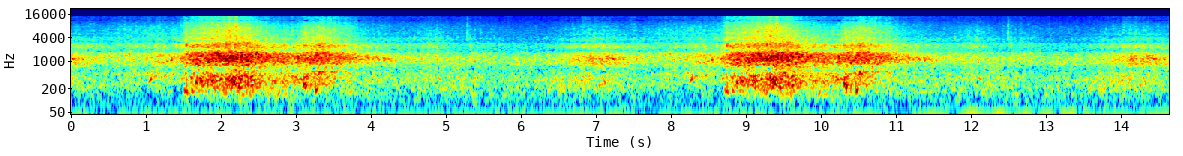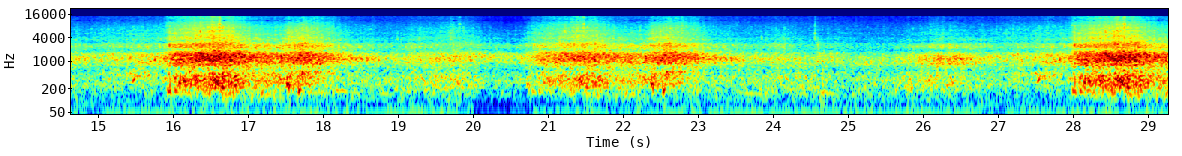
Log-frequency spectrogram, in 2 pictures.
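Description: Ocean waves washing in on a shore, the surf rising and falling in slow swells every few seconds, some surges louder than others.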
